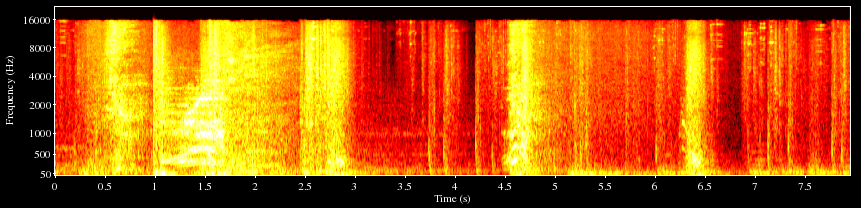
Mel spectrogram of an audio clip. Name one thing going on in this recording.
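A fireball bursts with a fiery whoosh.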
